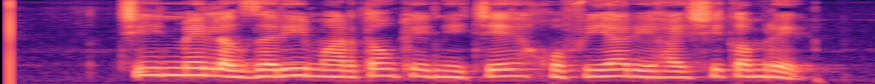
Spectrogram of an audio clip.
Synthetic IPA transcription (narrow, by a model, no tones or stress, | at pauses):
t͡ʃiːnmẽlɐɡzəɾimaːɾt̪õkeniːt͡ʃexoːfijaɾɪɦaːɪʃikɐmɾeː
